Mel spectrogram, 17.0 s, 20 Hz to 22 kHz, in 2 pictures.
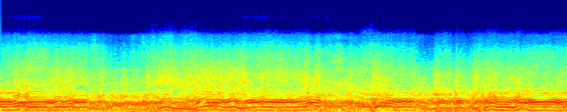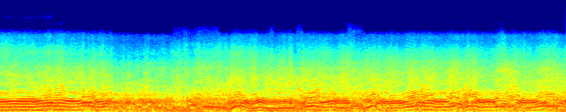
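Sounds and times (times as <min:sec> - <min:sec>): motocross bike engine revving: 0:00.0 - 0:17.0.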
